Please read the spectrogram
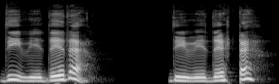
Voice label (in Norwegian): "divideræ, dicidertæ", hemsedalsmaalet tale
